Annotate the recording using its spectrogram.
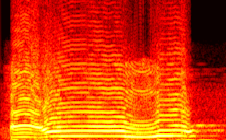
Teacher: واو مدہ ہے لہذا ایک الف کی مقدار میں کھینچنا ہے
